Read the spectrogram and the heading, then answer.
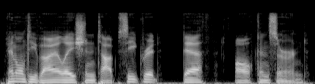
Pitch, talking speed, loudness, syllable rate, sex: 95 Hz, 115 wpm, -16 LUFS, 5.3 syllables/s, male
